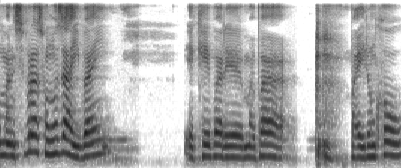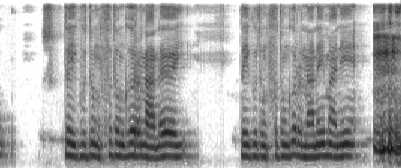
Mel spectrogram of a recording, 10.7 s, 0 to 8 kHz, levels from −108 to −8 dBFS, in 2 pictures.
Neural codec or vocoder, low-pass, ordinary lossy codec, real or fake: none; 7.2 kHz; none; real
